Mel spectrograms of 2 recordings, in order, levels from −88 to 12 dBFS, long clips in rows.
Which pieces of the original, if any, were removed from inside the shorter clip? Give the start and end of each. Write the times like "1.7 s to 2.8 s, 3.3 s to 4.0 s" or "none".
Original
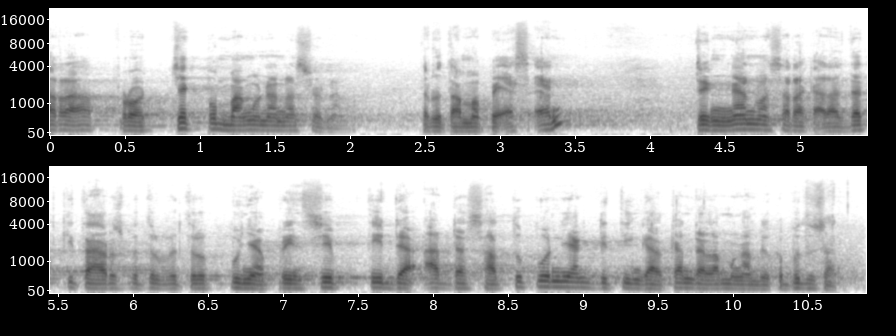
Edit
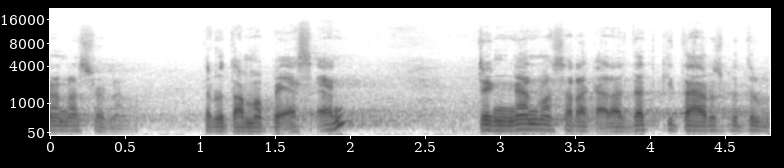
none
